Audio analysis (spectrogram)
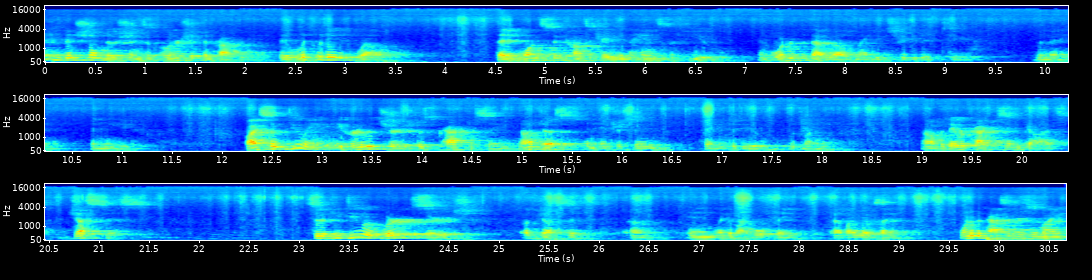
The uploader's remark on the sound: There were technical difficulties in recording this week's Race Talks.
